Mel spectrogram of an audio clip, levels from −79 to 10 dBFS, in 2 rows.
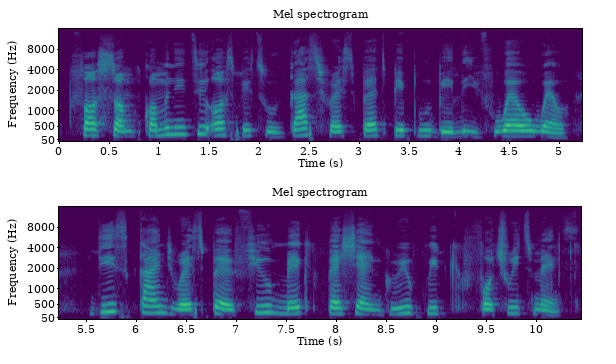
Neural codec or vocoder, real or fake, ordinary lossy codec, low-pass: none; real; none; 14.4 kHz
